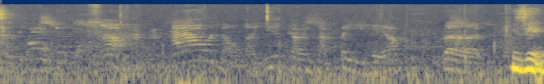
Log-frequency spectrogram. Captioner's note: cartoons play in background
